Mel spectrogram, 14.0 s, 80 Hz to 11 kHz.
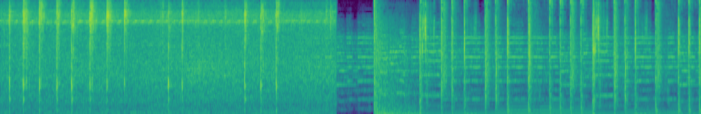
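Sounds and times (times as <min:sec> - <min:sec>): woodpecker pecking at wood: 0:08.4 - 0:14.0.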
